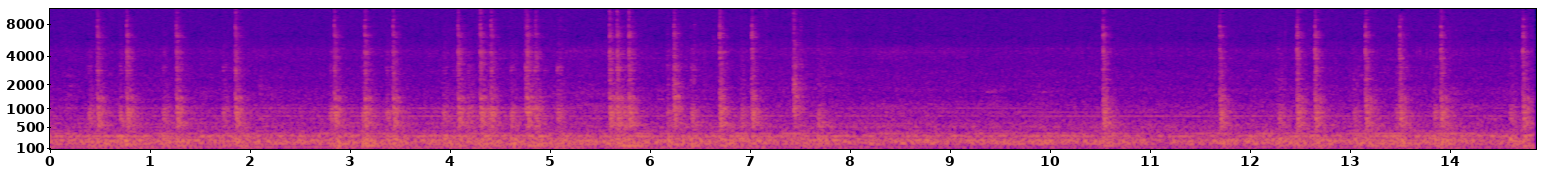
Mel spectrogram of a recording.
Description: Doesnt fire every cycle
